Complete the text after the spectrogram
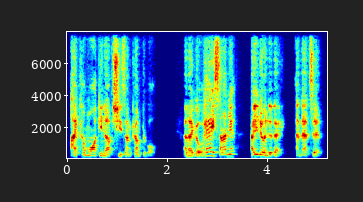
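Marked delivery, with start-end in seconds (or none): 2.7-4.4 bright, high "hey" and a friendly check-in; mock-innocent hello to a colleague who feels guilty; cheery greeting. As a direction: greet her as if nothing happened.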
